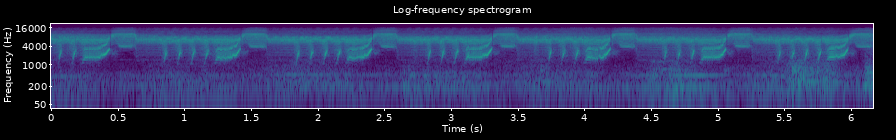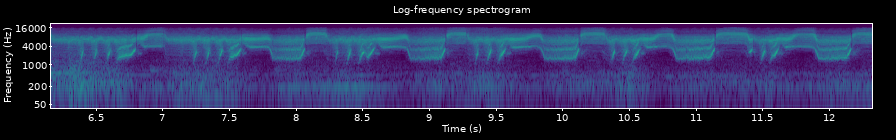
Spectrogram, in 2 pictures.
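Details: In a garden, a Walker's cicada keeps up a shrill, pulsing song of quick repeated phrases, each opening with an upward sweep, coming about once a second without pause throughout.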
